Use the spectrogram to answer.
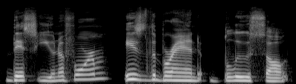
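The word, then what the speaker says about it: Bleu Salt: I will say my favorite brand for this uniform is the brand Blue Salt. It's spelled B L E U S A L T.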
